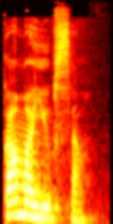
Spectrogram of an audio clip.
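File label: "камайывса", Komi, female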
